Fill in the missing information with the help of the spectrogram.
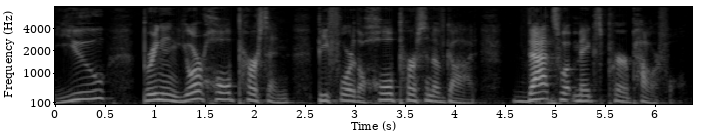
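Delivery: ordinary talk, nothing marked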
